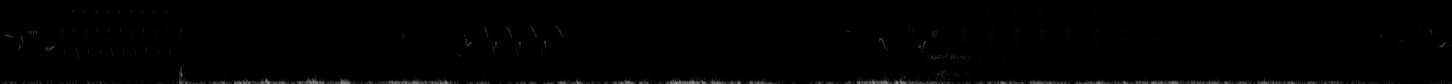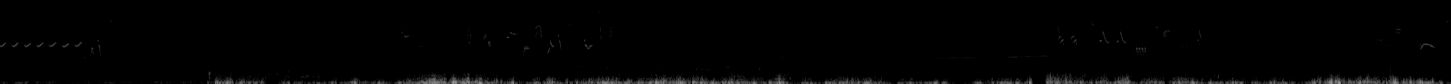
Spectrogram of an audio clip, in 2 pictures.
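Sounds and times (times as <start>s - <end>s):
birds chirping: 7.7s - 11.7s, 18.0s - 29.0s.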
